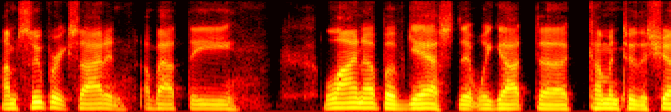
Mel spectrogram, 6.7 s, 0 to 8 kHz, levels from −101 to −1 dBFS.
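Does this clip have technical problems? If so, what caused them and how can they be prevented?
No, no technical faults here.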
